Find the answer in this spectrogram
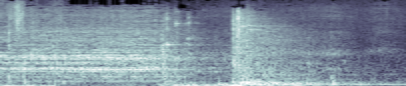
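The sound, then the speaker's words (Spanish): A wooden door slams shut once, a single loud, heavy bang partway through with a low booming tail, set against a steady dark background drone and no voices. “El brazo cerúleo avanzando vertiginoso hacia mí, agarrando al gato por la cola rapidez increíble lo arrastró retorciéndose detrás de la puerta que se cerró de un portazo, dejando en la madera huellas de dedos ensangrentados.”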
